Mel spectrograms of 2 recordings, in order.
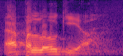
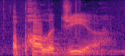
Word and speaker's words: apologia: It says apologia. A lot of people say apologia, but Greek never has the soft G or J sound in it. It's always g, not yogging. It's always gogging, not jogging, right?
